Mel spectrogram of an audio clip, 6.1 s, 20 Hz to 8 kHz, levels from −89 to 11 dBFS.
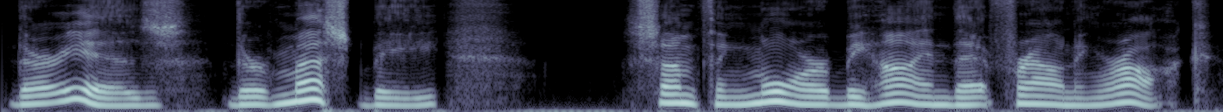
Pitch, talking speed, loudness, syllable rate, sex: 165 Hz, 90 wpm, -16 LUFS, 3.4 syllables/s, male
